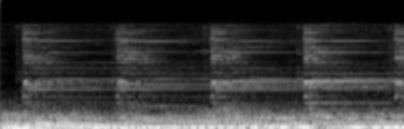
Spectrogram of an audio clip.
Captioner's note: clock chiming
